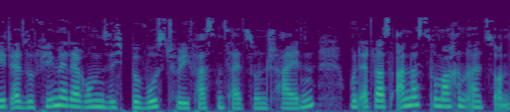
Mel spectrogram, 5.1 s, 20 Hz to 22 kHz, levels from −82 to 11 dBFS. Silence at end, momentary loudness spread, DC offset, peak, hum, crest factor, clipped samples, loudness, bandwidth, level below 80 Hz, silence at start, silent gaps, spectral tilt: 0 s; 8 LU; under 0.1%; -10 dBFS; none; 16 dB; under 0.1%; -27 LUFS; 11.5 kHz; -46 dBFS; 0 s; none; -5 dB/octave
